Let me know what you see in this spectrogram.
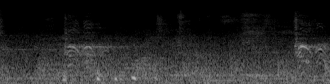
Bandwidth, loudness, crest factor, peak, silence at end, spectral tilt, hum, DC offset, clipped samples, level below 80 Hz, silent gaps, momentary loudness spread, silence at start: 16.5 kHz; -34 LUFS; 18 dB; -16 dBFS; 0 s; -5.5 dB/octave; none; under 0.1%; under 0.1%; -48 dBFS; none; 7 LU; 0 s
